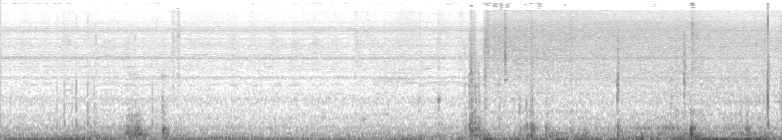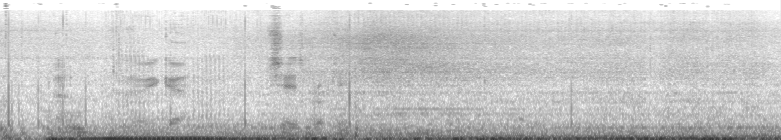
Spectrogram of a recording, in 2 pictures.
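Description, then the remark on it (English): A football team bus's engine rumbles low and steady, growing noticeably louder and heavier about halfway through, with clunks and indistinct voices around it as the players board. “The lads are all getting on the team bus now.”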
